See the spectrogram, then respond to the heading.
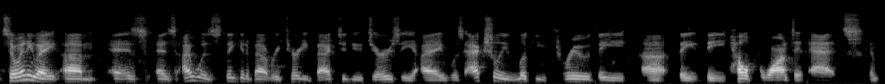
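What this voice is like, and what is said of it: New Jersey accent. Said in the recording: “I grew up in New Jersey, in case you couldn't tell by the accent”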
